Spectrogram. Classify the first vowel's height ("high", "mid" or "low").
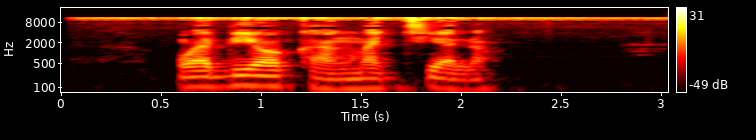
low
